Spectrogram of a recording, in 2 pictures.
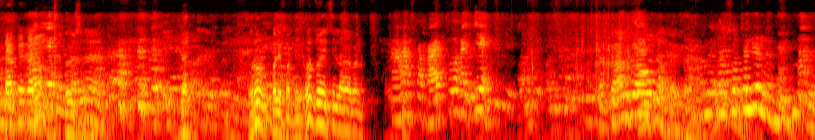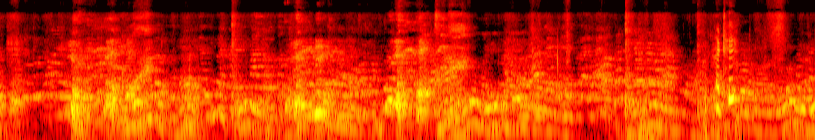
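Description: Several people talk nearby.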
